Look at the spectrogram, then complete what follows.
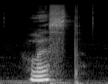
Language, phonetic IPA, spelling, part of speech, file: Czech, [ˈlɛst], lest, noun, Cs-lest.ogg
- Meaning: 1. trick, ruse 2. stratagem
